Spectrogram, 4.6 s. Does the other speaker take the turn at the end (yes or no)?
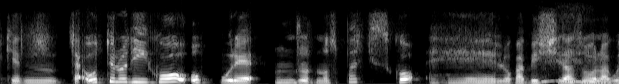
no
